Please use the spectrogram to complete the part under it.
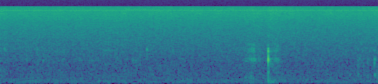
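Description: A fishing line rustles softly as hands pull it in.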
